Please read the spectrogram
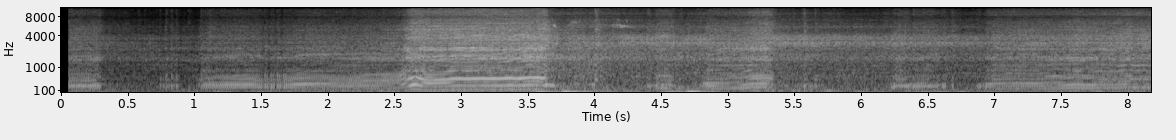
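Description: Dirt bike engine ridden on a trail, its revs rising and falling with the throttle. A hard burst of throttle comes a few seconds in and holds high for about a second.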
